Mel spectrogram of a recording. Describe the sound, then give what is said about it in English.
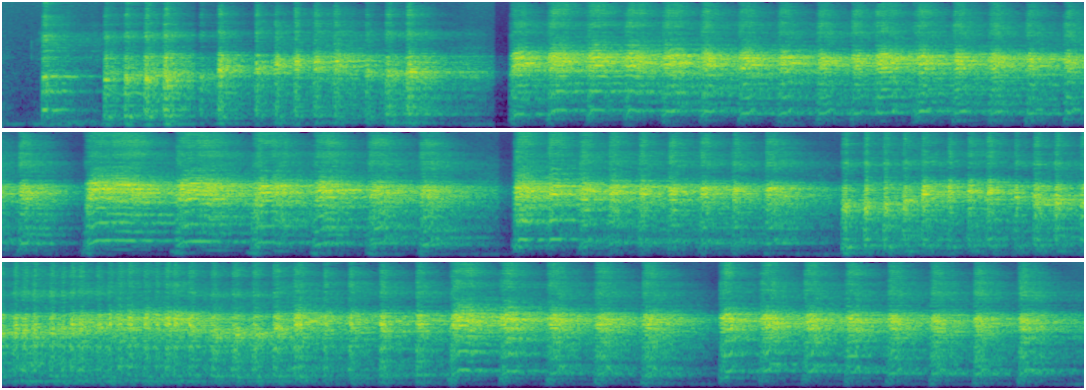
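New duck call designs are blown loud, mimicking quacks in long runs of rapid, rhythmic honking notes with brief pauses between sequences, no talking over it. “And right now, he's just giving me his honest feedback on a couple of these new call designs that we're getting ready to announce and launch to the world.”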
